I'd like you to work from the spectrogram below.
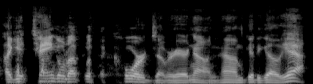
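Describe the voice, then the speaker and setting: A man talking as a guest reporter on a sports radio show, breaking down football news in fast, detailed, casual talk from the studio. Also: fairly low pitch, crowd noise.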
